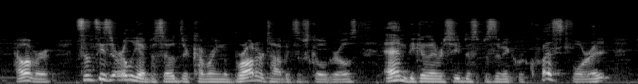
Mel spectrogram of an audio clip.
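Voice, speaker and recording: A man with a medium pitch speaks over music playing in the background. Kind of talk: video game lore narration. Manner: casual, conversational.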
